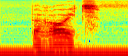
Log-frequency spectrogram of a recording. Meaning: 1. devoid of money and possessions, destitute 2. poor, miserable
- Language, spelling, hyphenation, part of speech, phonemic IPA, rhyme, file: Dutch, berooid, be‧rooid, adjective, /bəˈroːi̯t/, -oːi̯t, Nl-berooid.ogg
